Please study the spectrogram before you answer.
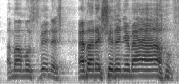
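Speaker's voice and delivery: loud, high snapping retort; mock angry Trump. Trump snapping at an aide during his rant, loud mock anger. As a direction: fire it back at the aide mid-rant.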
